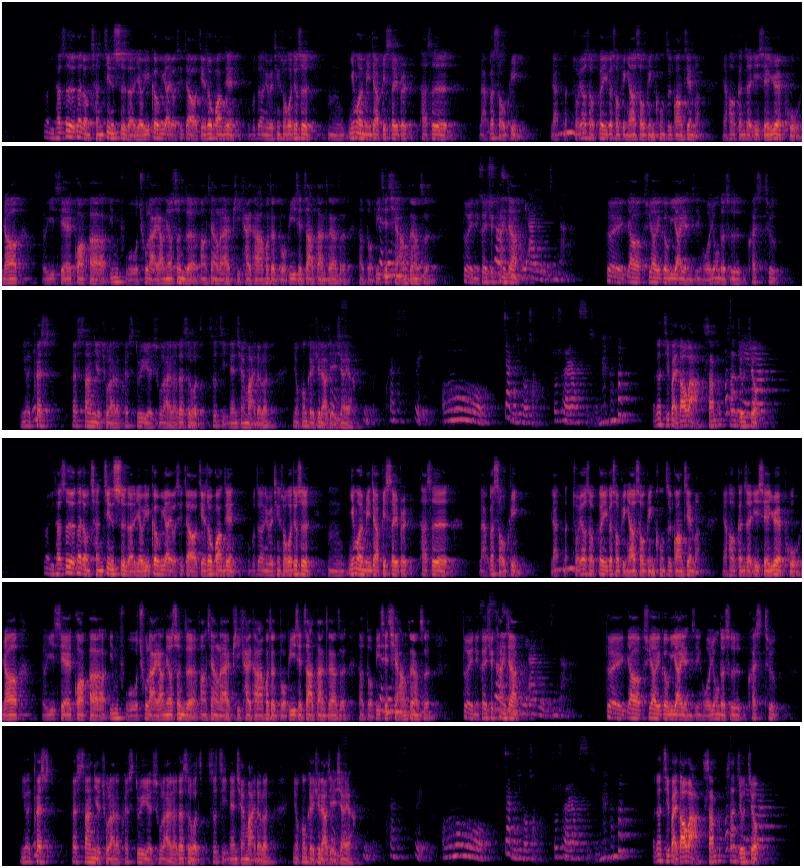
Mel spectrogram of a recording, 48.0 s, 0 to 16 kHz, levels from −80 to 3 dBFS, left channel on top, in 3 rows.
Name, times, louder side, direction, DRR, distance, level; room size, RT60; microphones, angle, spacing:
voice 1, 0.8-4.7 4.9-6.1 6.5-8.9 9.5-10.4 11.0-11.1 11.5-14.0 14.4-16.5 16.8-22.9 23.1-24.6 25.2-26.3 28.1-31.5 32.4-32.9 33.4-37.4 37.8-39.1 45.0-47.2, right 3 dB, 60° right, 9 dB, 0.9 m, -33 dB
voice 2, 11.0-11.6 23.5-24.5 25.5-27.3 32.6-32.7 38.6-38.7 39.2-39.3 39.7-40.0 40.2-40.4 40.8-41.7 42.0-42.7 43.0-44.5 46.5-47.2, left 1 dB, 80° left, -1 dB, 6.0 m, -41 dB
21.0 x 11.5 x 5.9 m, 0.95 s
head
